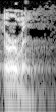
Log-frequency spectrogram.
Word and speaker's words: ermine: I even had to find out how to say it. It's called an ermine. E-R-M-I-N-E. an ermine.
